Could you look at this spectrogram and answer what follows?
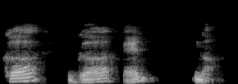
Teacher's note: For velar sounds, the velum or the soft palate is the place of articulation. The back of the tongue approximates to the soft palate.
